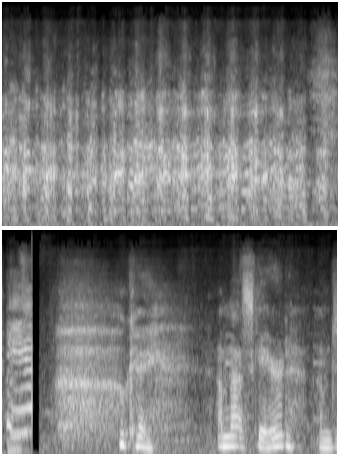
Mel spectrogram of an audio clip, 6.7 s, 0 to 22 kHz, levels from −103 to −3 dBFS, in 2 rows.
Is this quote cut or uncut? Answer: cut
